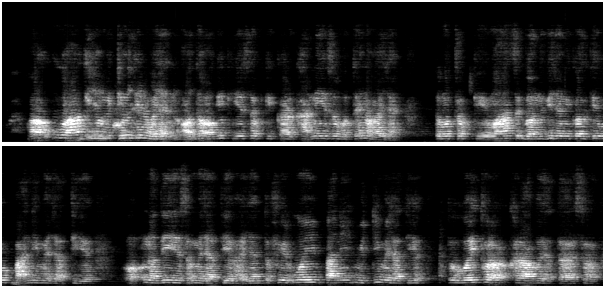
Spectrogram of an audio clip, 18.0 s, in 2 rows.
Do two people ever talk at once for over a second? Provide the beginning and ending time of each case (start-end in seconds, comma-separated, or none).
1.2-3.0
